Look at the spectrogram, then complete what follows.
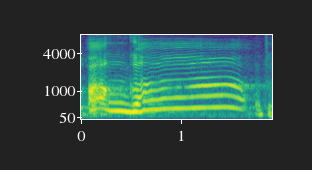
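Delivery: very high, drawn-out whiny "Ah, enggak"; mock wailing denial; high-pitched denial. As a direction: squeal the denial up high and slow. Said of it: "Makin tinggi nadanya".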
